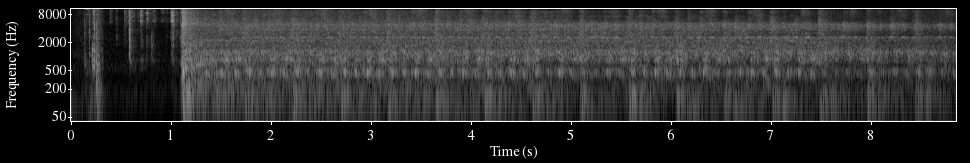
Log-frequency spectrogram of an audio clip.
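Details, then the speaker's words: 1979 VW Super Beetle air-cooled engine, first crank after over 10 years sitting from a fuel issue, battery fitted: a brief jangle, then even cranking at about two turns a second, not firing; engine turns over freely and healthily. "Okay. Well, it's a nice healthy cranking engine."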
